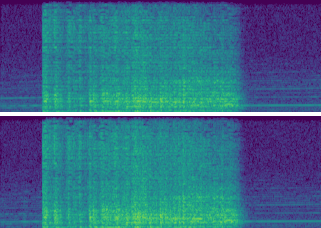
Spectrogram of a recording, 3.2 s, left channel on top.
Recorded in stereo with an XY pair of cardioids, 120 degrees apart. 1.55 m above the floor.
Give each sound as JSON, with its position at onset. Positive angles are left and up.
{"t": 0.4, "sound": "sawing", "azimuth_deg": -25, "distance_m": 1.4}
